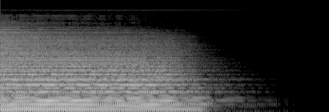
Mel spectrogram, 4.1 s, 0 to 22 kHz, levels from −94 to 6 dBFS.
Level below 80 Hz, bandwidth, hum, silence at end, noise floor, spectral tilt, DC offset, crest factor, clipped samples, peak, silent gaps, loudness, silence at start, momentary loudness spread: -32 dBFS; 13.5 kHz; none; 1.5 s; -68 dBFS; -5 dB/octave; under 0.1%; 16 dB; under 0.1%; -8 dBFS; none; -22 LUFS; 0 s; 13 LU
